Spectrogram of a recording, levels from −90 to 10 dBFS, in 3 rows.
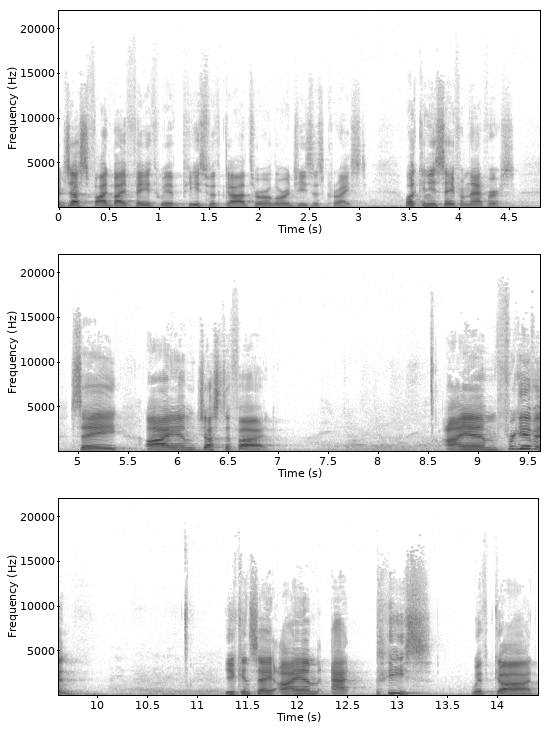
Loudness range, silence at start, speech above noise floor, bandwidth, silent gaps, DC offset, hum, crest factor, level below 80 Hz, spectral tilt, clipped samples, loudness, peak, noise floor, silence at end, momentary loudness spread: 7 LU; 0 s; 31 dB; 18 kHz; none; under 0.1%; none; 18 dB; -58 dBFS; -3 dB/octave; under 0.1%; -25 LUFS; -10 dBFS; -57 dBFS; 0 s; 17 LU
